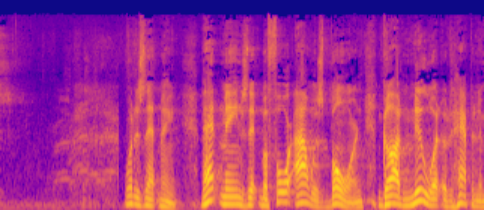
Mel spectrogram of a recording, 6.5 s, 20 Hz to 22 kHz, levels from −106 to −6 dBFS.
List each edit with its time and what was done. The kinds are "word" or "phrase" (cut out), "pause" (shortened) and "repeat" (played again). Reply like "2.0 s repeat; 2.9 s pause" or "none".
1.6 s pause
